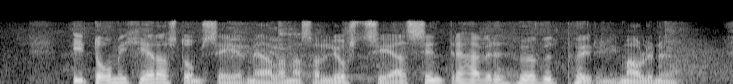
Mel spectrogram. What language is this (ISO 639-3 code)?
isl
